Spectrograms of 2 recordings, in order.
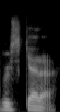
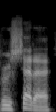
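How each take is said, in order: First: The CH is pronounced the Italian way. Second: The CH is not pronounced the Italian way. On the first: The speaker calls it right. "like it's actually bruschetta" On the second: The speaker calls it wrong. "they start ordering bruschetta"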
